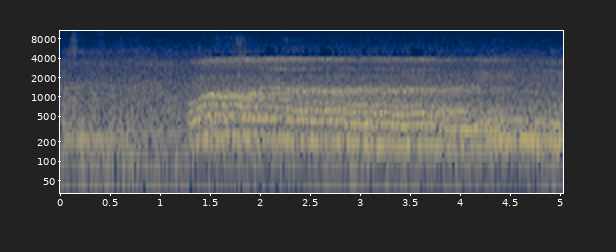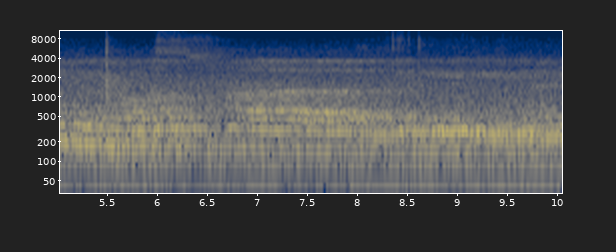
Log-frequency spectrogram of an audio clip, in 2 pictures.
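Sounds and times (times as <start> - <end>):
man chanting into a microphone: 1.3 - 10.0.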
